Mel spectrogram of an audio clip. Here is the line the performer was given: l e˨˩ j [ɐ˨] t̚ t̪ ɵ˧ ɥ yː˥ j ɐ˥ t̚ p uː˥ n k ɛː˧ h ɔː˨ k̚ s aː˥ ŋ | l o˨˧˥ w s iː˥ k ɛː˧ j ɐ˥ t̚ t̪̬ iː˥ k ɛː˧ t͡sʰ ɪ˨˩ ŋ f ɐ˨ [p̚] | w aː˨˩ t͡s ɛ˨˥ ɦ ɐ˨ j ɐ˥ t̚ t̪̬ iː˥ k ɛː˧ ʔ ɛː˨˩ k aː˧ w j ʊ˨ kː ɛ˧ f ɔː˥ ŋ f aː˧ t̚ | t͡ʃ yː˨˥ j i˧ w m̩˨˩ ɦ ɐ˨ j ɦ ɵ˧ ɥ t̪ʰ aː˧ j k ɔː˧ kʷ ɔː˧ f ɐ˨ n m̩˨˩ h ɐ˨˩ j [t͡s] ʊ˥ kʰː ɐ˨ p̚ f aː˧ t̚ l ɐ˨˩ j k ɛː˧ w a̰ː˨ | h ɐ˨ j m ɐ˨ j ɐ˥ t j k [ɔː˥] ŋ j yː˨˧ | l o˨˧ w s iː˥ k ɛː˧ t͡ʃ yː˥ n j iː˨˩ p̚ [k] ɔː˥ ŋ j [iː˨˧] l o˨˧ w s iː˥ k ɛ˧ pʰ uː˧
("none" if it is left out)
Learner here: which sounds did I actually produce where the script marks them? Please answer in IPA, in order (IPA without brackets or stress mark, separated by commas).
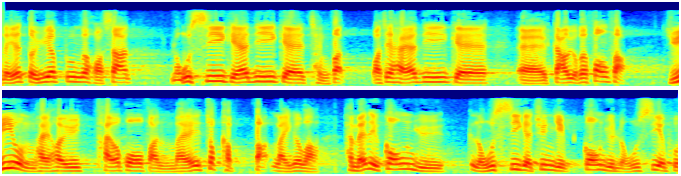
ɐ˥, t̚, t͡s, ɔː˥, k, yː˨˧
